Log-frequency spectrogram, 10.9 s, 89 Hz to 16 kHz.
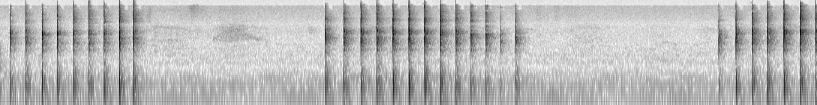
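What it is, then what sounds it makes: Vegetable-tanned leather being tooled. A metal beveler held in the fingertips is struck repeatedly to tap down a carved, tan vegetable-tanned leather strip resting on a stone slab. There are 29 sharp, dry taps with almost no ring, in three quick bursts separated by quiet pauses. A faint, steady low hum runs underneath.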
